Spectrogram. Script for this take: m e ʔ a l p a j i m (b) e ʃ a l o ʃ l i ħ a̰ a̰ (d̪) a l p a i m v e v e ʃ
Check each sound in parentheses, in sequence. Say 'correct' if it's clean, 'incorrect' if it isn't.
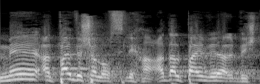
incorrect: v, correct

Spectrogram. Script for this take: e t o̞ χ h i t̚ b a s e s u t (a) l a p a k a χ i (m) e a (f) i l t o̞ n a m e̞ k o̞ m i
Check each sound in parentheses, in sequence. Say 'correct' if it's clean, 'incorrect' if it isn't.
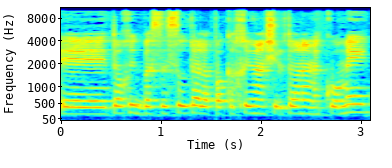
correct, correct, incorrect: ʃ

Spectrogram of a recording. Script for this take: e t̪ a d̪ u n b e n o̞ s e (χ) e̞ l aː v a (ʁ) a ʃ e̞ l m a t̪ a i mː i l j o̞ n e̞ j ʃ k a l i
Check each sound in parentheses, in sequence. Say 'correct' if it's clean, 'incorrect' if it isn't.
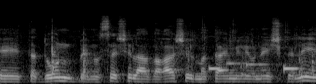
incorrect: ʃ, correct

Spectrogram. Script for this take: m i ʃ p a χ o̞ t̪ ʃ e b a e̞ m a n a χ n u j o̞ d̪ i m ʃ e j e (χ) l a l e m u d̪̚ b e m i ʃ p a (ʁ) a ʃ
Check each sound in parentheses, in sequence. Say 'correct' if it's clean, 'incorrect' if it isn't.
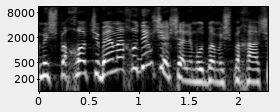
incorrect: ʃ, incorrect: χ

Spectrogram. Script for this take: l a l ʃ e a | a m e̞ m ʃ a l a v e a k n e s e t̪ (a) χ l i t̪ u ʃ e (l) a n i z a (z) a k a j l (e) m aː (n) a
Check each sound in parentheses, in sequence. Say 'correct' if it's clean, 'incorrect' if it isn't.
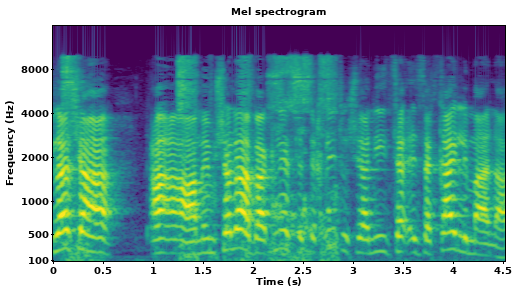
incorrect: e, incorrect: none, correct, correct, correct

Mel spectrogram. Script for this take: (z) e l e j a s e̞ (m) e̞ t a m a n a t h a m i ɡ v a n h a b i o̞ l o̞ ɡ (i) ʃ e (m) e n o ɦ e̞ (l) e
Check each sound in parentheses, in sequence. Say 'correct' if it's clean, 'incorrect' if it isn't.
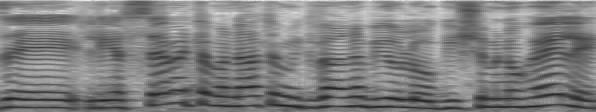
correct, correct, correct, correct, correct

